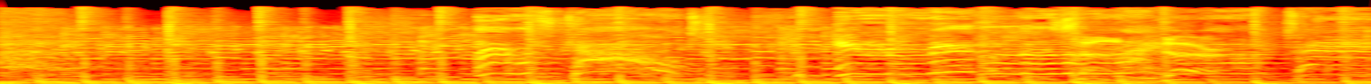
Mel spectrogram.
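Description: A loud hard rock song plays throughout, with a driving steady drumbeat, dense guitars and a strained, wailing lead vocal entering partway through.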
